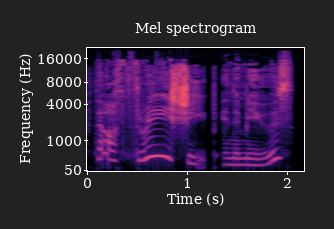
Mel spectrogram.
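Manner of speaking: high, slow correcting tone; Penny voice. Acted. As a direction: correct him primly.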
